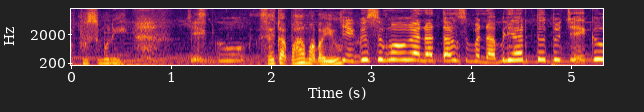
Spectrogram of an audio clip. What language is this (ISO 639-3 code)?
msa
